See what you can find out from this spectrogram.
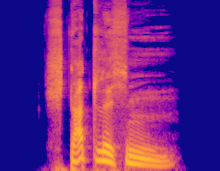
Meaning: strong dative masculine/neuter singular of stattlich
- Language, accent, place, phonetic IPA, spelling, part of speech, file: German, Germany, Berlin, [ˈʃtatlɪçm̩], stattlichem, adjective, De-stattlichem.ogg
